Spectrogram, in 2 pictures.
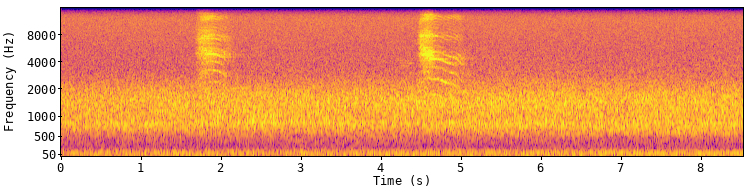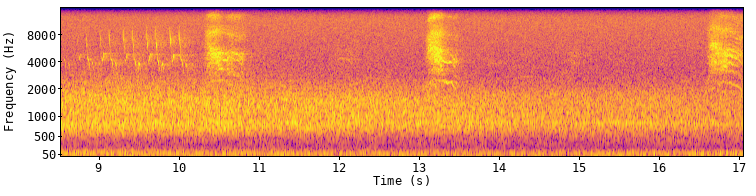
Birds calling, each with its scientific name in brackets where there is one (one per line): Ovenbird (Seiurus aurocapilla)
Gray Catbird (Dumetella carolinensis)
